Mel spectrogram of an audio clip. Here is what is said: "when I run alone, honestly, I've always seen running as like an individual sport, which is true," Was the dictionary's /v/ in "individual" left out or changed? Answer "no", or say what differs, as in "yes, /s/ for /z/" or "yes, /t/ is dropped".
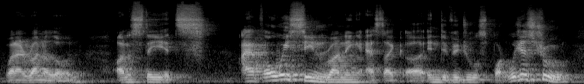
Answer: no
